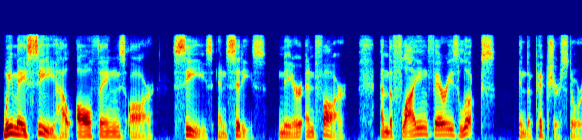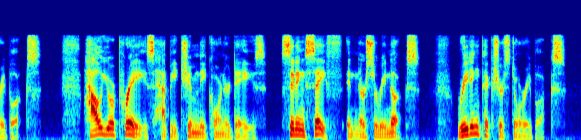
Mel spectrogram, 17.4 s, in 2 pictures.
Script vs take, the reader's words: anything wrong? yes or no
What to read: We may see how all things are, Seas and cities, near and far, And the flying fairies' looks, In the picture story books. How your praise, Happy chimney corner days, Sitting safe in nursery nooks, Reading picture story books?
no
